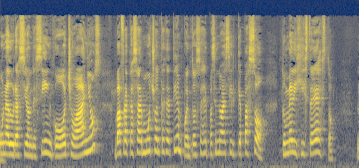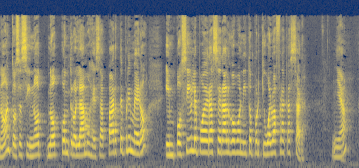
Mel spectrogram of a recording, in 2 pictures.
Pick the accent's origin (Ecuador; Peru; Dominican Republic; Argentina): Ecuador; moved away as an adult; now in Chile; soy de Ecuador, eh, ya llevo dos años viviendo acá en Chile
